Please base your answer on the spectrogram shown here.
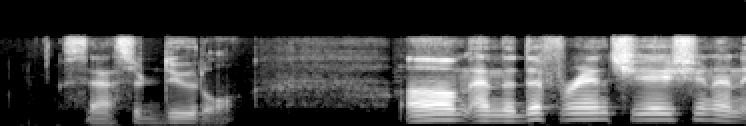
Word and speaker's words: sacerdotal: have just yeah sacraments sacerdotal class wait let's see if it's a hard sea it's a soft s yeah it's a soft sea sacerdotal yes a long o Sasser doodle um and the differentiation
